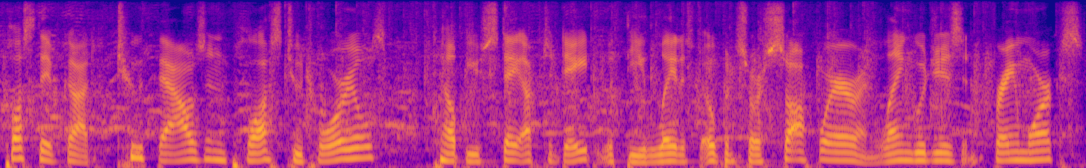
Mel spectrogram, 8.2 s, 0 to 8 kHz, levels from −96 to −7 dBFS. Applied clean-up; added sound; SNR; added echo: none; Applause; 15 dB; none.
